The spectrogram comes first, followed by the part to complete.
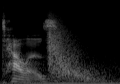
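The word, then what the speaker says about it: Thales: Okay, so it's pronounced Talus. Talus?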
